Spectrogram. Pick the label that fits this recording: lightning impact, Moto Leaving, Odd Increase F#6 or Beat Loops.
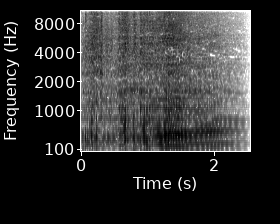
Moto Leaving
